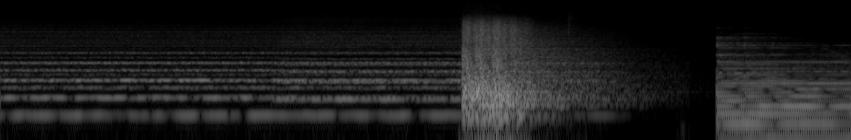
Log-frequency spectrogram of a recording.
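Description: A homemade big-bore weapon fires a single loud, close blast that booms and decays over a couple of seconds, set against steady tonal music before and after.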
